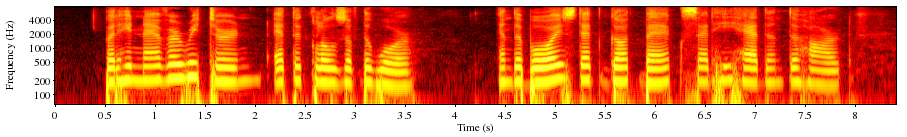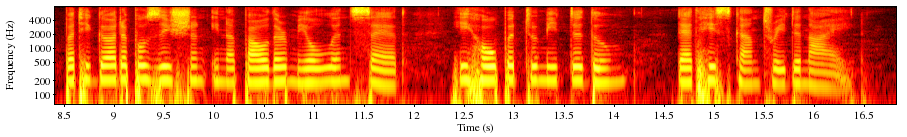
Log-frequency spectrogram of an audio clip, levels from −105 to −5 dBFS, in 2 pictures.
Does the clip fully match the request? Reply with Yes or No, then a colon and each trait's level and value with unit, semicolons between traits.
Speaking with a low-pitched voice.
No: high, 190 Hz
